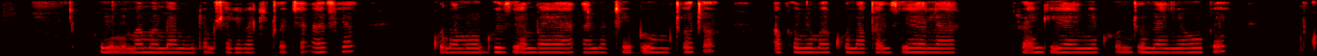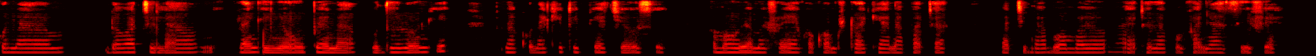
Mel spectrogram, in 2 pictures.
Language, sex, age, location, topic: Swahili, female, 18-24, Nakuru, health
